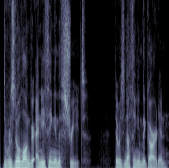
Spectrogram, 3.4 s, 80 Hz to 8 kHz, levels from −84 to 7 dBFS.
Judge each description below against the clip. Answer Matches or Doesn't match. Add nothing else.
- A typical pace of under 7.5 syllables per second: Doesn't match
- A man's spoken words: Matches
